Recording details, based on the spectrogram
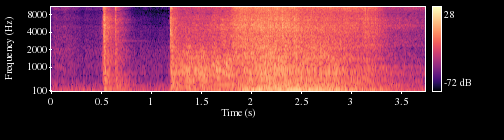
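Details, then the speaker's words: Ford 460 big block in a 1976 Lincoln Continental, 41,000 original miles: two quick cranks, catches, swells briefly and fades within two seconds, running only on starting fluid; not pulling gas from the tank, fuel starvation. "she ain't pulling no gas though there's two gas lines on this thing too coming from the tank"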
